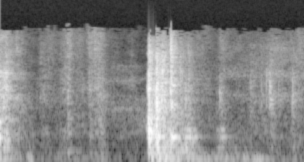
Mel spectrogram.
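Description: A single sudden thud about a second in, fading away over half a second, like something knocked or set down against the shed or a feed container.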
